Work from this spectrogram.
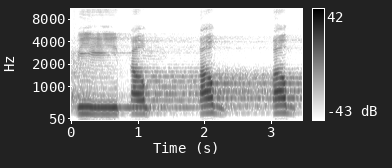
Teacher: huruf d keluarnya dari sisi lidah kanan atau kiri yang bertemu dengan Gigi Graham sebelah atas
